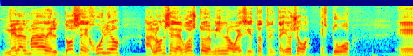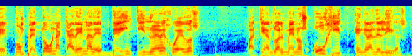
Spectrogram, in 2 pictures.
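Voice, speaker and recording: A man's voice: a little high, normal speed, fairly bright tone, faint music behind. A man hosting a baseball talk show, chatting casually and correcting himself as he rambles through statistics. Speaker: baseball stats radio host.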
